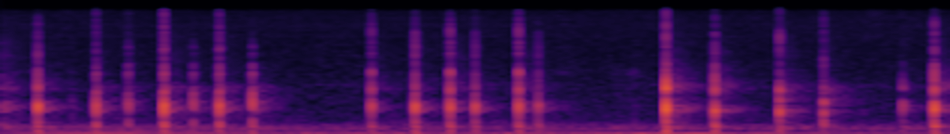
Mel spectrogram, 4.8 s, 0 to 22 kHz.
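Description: A small, hollow, frosted translucent plastic box with a printed label, apparently empty, is held up and tapped with fingertips and nails. Nineteen quick, dry taps land at an uneven pace, each a short hollow click centered around 750 Hz that dies away almost instantly.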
